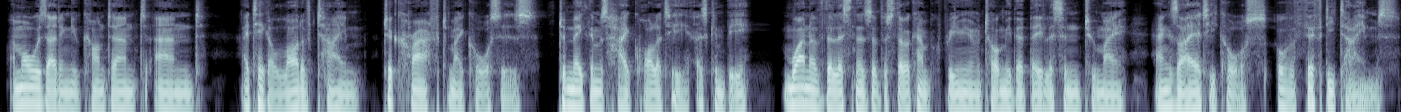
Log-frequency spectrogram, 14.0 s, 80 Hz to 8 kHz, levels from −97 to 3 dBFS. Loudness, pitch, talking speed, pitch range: -16 LUFS, 90 Hz, 195 wpm, 90-95 Hz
